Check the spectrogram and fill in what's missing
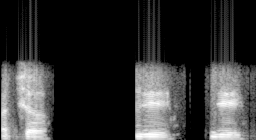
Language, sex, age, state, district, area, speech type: Urdu, male, 30-45, Bihar, Purnia, rural, conversation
